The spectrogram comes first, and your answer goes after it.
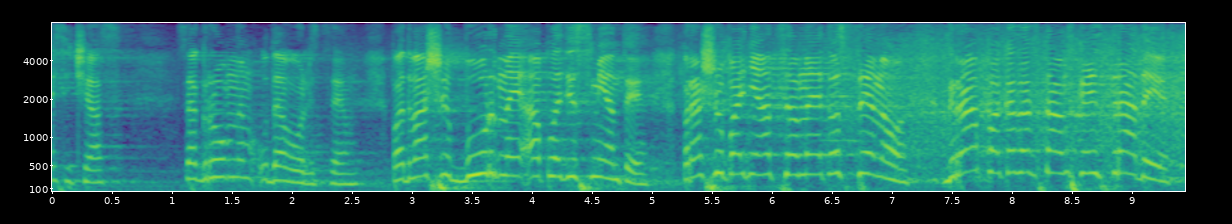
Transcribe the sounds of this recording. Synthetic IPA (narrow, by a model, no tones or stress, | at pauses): sʲɪt͡ɕas | sɐɡɾo̞mnɨmʊd̪ɐvo̞lʲst̪vʲɪjəmpɐd̪vaʂɨburnɨjəʔɐplˠədʲɪsmʲe̞nt̪ɨpɾɐʂupɐdʲnʲat̪sːənɐɛt̪ʊst̪sɛnʊɡɾafəkəzɐxst̪anskəjst̪ɾad̪ɨ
